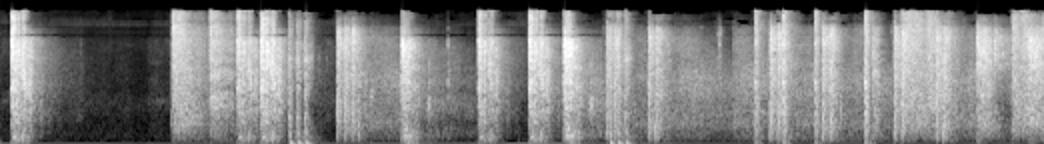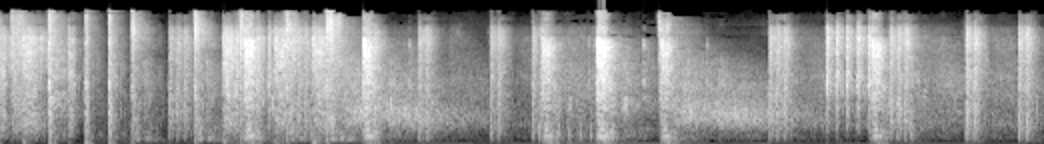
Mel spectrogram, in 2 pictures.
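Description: Rapid gunfire: a dense, continuous stream of rifle and machine-gun shots, starting about two seconds in.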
